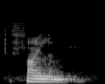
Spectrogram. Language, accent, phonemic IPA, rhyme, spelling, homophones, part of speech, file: English, Southern England, /ˈfaɪləm/, -aɪləm, phylum, filum, noun, LL-Q1860 (eng)-phylum.wav
- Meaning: A rank in the classification of organisms, below kingdom and above class; also called a divisio or a division, especially in describing plants; a taxon at that rank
